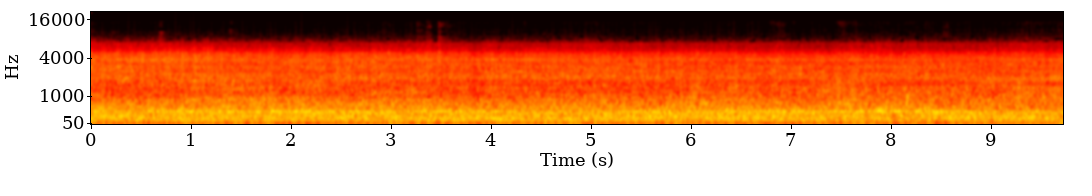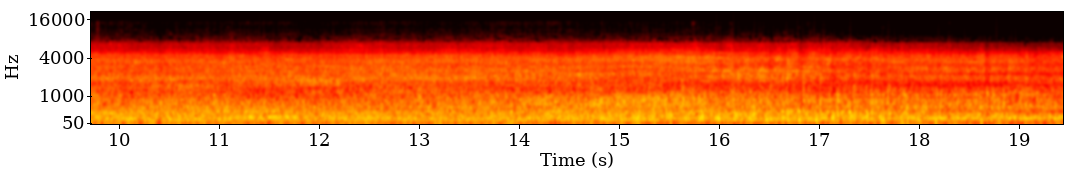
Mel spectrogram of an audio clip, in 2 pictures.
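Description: Passenger coaches of a train rolling past close by: a steady rumble and clatter of wheels on the rails, easing slightly near the end as the last coach goes by.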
